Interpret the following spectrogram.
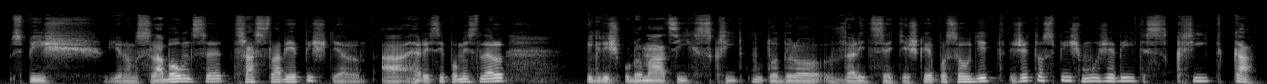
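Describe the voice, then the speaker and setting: A man narrating an audiobook with expressive storytelling. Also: lowish voice. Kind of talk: scripted narration.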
